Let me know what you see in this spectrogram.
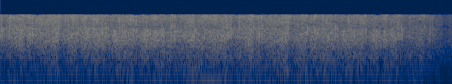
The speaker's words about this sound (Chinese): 南博的冬夜，在火箭军某旅礼堂里，一场导弹精兵先锋模样的情景课精彩上演。伴随着铿锵的旋律，数位高级军士身披红色绶带，胸前挂满奖章，精神抖擞地走上舞台，赢得了官兵们经久不息的掌声。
